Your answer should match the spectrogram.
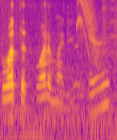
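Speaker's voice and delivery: very quiet, bewildered mutter; hushed aside to yourself; muttering to himself. Acted. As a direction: mumble it under your breath. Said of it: "he just mutters to himself in Sylvan".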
